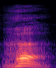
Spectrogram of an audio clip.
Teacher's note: ya ini ha makhrajnya pangkal tenggorokan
